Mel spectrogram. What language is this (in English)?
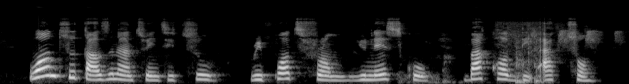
Nigerian Pidgin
